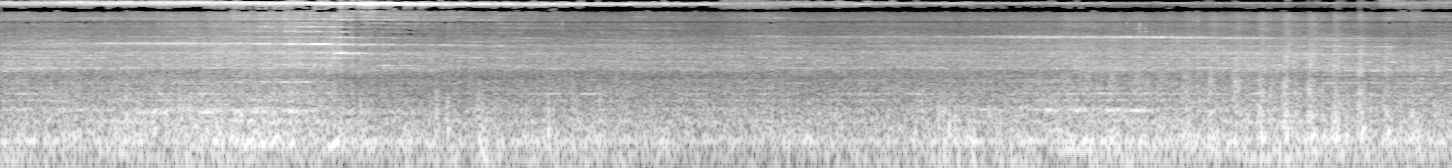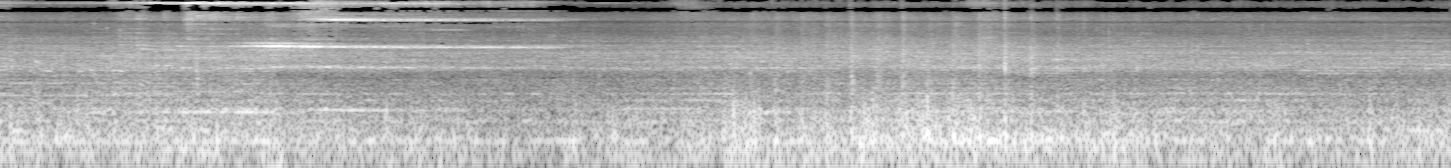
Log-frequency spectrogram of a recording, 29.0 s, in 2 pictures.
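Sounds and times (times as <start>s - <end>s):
freight train rumbling past: 0.0s - 29.0s
high wheel squeals: 0.2s - 14.0s, 15.7s - 20.3s.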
